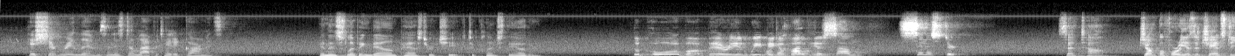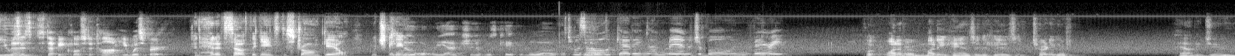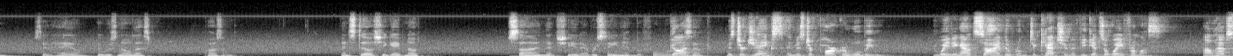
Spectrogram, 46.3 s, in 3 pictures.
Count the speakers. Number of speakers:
10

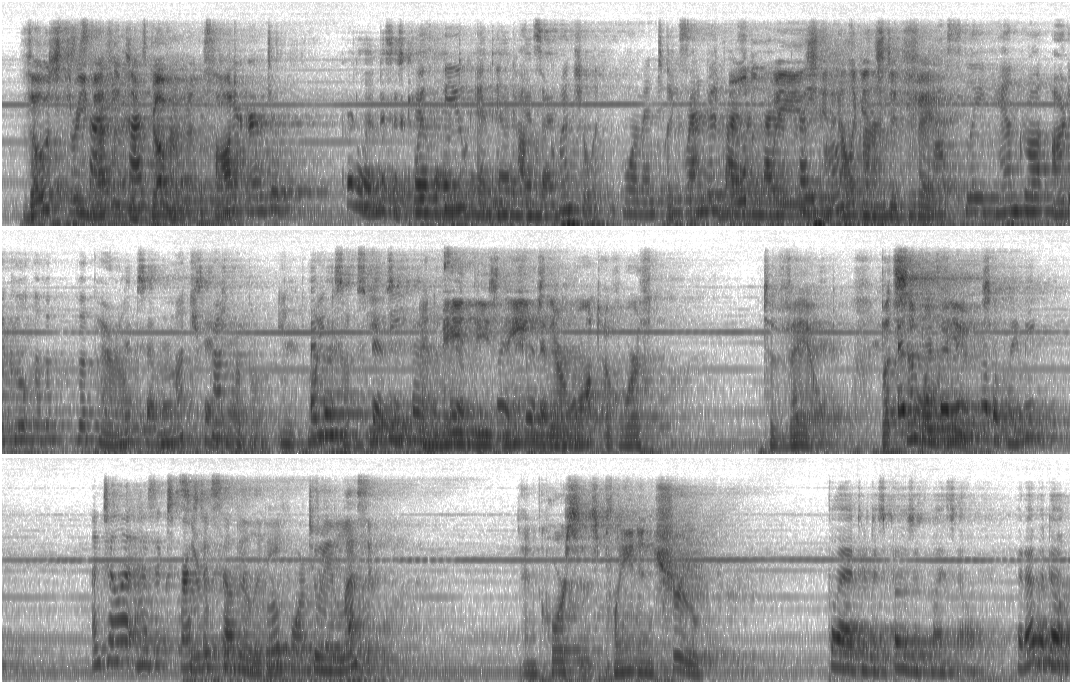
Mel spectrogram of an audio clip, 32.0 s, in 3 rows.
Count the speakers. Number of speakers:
4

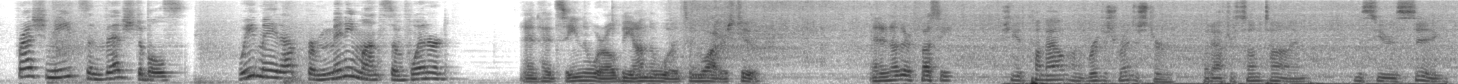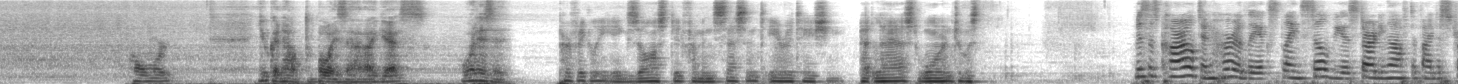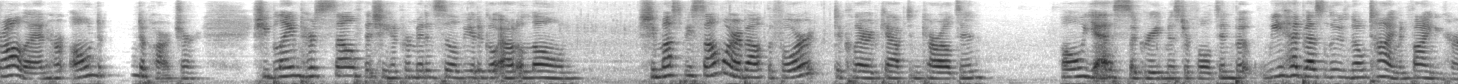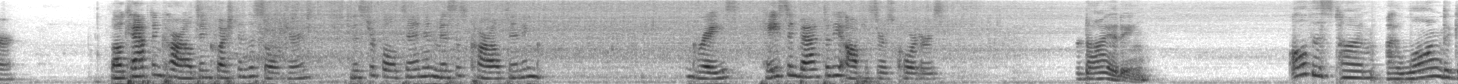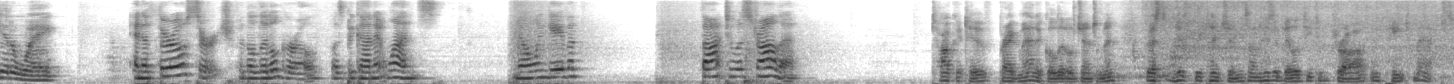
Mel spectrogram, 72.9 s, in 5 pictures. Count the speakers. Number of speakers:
6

